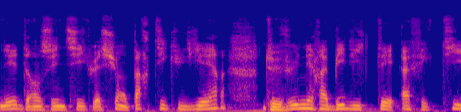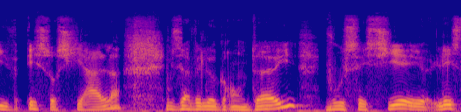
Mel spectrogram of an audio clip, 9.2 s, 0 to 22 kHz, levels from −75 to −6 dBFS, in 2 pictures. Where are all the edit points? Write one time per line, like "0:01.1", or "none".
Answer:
0:06.2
